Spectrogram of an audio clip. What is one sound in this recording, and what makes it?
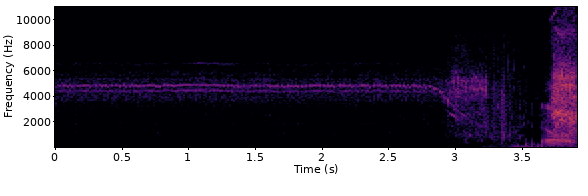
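A cordless drill whines steadily as an auger bores through ice.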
